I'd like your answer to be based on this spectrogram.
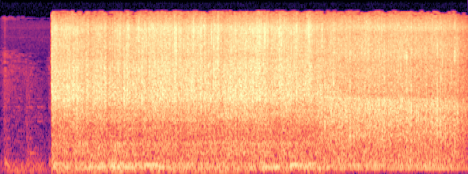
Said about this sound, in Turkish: Beklenen yağmur geldi ama batıda pek çok noktada faydadan çok zarara yol açtı. Ege bölgesinde birden düşen aşırı yağışlar sel oldu aktı.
